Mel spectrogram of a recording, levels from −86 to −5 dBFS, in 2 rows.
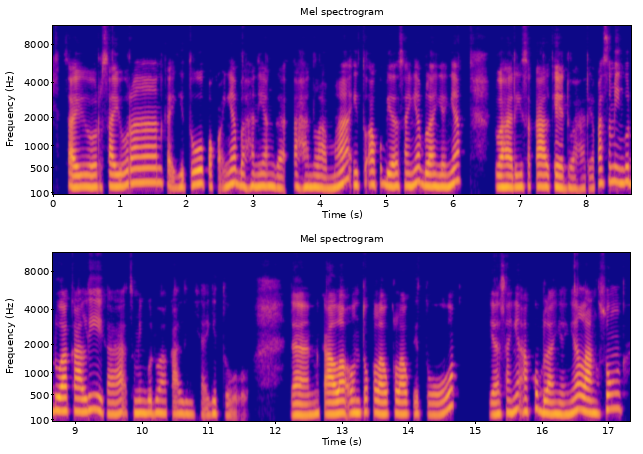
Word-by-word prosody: sayur-sayuran, 190 +7 +1
kayak - - -5 0.2
gitu, 220 +5 +2
pokoknya 190 +5 -2
bahan 195 -1 -2
yang 190 0 0
enggak 170 -2 -4
tahan 180 -1 -1
lama, 175 +4 +1
itu 205 -2 -4
aku 215 +3 -2
biasanya 195 +3 +1
belanjanya 195 +5 +1 0.5
2 180 0 +4
hari 180 +1 0
sekal 185 0 +1
eh, 180 -2 +3
2 160 -1 -7
hari. 165 0 -11
Apa, 235 - +1
seminggu 255 0 -2
2 225 -2 +4
kali, 220 +1 +1
Kak, 180 0 -3
seminggu 195 -1 -1
2 195 0 -3
kali, 180 -1 -5
kayak - - -10
gitu. 190 - -14 0.6
Dan, 170 +2 +1
kalau 180 +1 +5
untuk 195 +1 -1
lauk-lauk 180 -1 +1
itu, 180 - -2 0.5
biasanya 195 +6 -2
aku 215 +4 -2
belanjanya 185 +1 +1
langsung 215 +5 +2
190 Hz, 130 wpm, -24 LUFS, 180-215 Hz, 0.6 s, kalau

